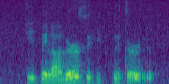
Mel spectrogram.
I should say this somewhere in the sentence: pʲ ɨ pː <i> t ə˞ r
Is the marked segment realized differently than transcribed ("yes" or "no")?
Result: yes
